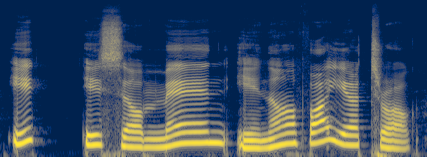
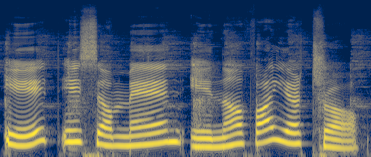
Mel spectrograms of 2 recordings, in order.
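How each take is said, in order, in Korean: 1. 이 문장은 더 느린 속도로 읽습니다. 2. 이 문장은 빠른 속도로 읽습니다.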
